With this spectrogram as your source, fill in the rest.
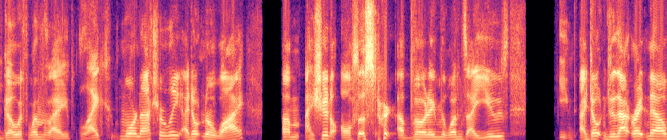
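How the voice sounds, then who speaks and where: Man guest, mid pitch, easygoing, dry close recording. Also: no echo. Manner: easygoing, short answers. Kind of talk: casual panel chat.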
